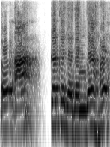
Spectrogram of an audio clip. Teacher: काय, आकुह विसर्जनीयानाम कंठः, एवढं पाठ केलं तर तुम्हाला लक्षात येईल अ आ क ख ग ग ह आणि विसर्ग यांचं उच्चारण स्थान कंठ असतं.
